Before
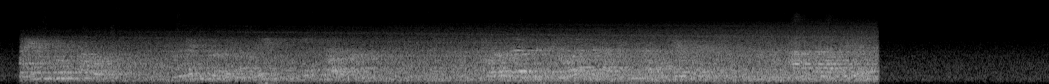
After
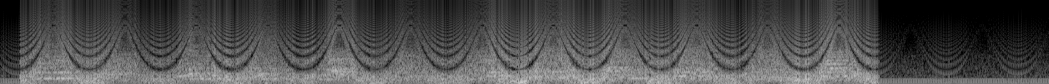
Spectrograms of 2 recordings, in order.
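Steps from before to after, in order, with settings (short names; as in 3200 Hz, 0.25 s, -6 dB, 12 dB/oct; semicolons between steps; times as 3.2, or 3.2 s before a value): buzz 60 Hz, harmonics 4, -41 dBFS -1 dB/oct; decimation with a swept rate 35×, swing 160% 1.4 Hz; gain +5 dB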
